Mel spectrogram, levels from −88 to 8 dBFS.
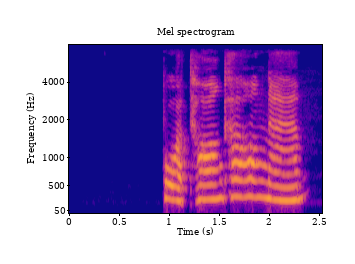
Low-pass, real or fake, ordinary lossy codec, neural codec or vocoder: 7.2 kHz; real; none; none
